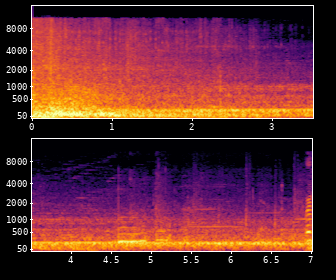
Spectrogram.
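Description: Confringo and Incendio spell blasts go off in the Hogwarts Legacy video game, a burst of booming fire at the start followed by rumbling effects, with a voice calling out over them.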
